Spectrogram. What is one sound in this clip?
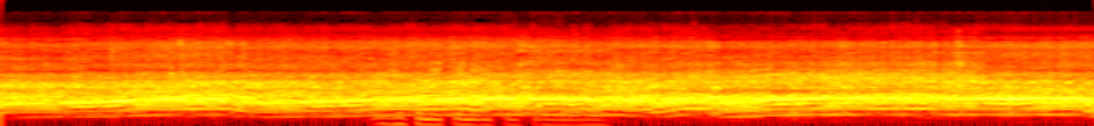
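A car engine revs loudly, its pitch dipping briefly at each gear change.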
